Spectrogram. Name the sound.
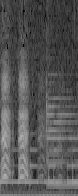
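raven cawing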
